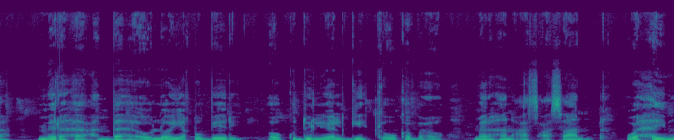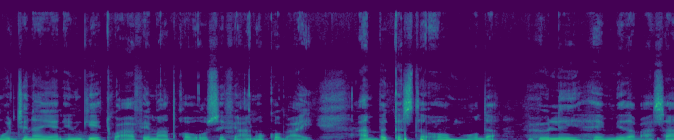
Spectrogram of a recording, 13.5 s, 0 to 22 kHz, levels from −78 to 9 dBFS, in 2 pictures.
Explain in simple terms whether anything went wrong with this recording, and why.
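Something did go wrong, briefly: at 0.59 s, just before "cambaha oo loo yaqo", there is a bit error spike. A single stored bit flipped, so one sample jumped to a wrong value and snapped back, producing one sharp tick unrelated to the speech.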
